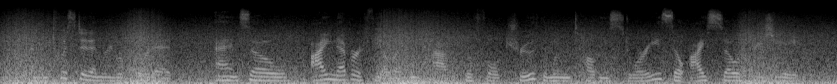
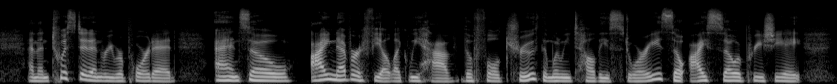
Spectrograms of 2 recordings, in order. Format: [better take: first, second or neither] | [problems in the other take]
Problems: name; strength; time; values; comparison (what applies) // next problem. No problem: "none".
second | wind noise on the microphone; heavy; 2 dB below the speech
